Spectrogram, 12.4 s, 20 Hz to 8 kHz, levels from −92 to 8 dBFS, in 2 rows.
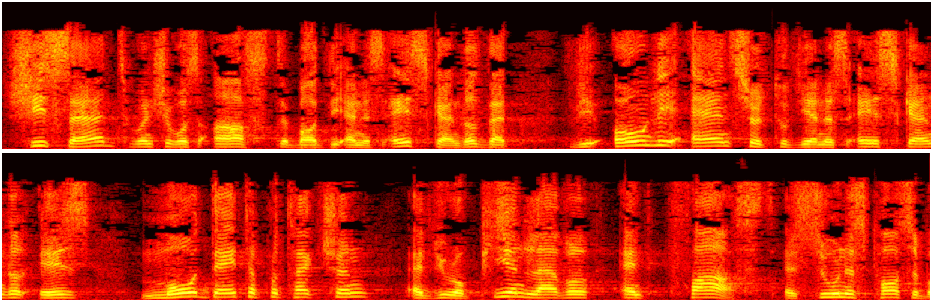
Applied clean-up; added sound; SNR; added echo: none; none; none; none.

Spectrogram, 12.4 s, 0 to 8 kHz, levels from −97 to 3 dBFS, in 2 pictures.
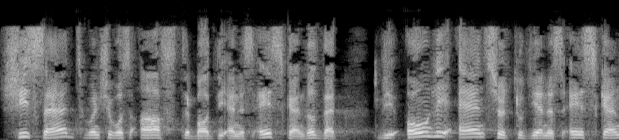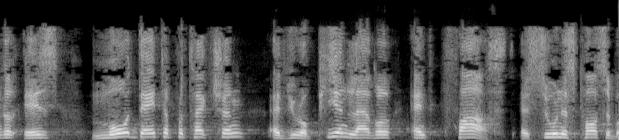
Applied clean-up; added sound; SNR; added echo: neural mask model Resemble Enhance denoiser.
